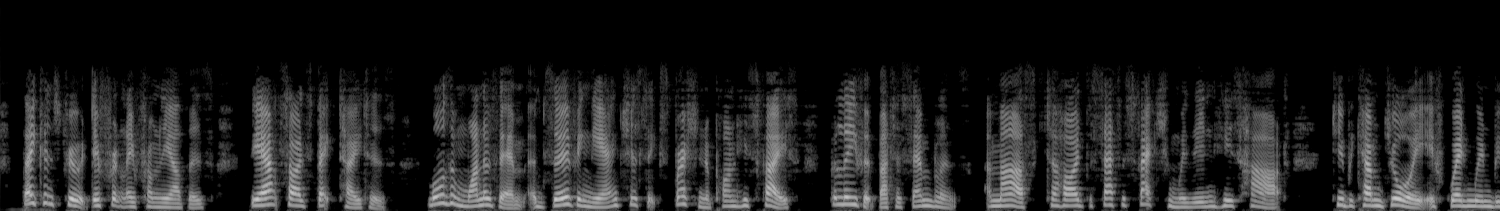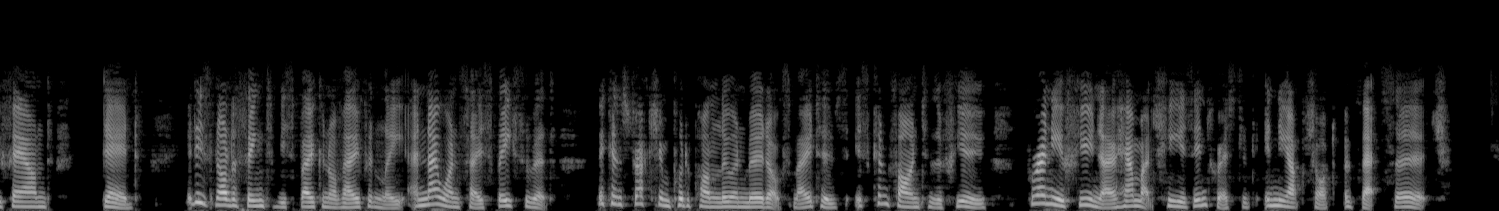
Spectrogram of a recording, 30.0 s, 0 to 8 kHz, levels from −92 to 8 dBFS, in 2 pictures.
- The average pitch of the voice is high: Yes, high, 200 Hz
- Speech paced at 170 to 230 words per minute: Yes, average, 180 wpm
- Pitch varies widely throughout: Yes, wide, 5.8 semitones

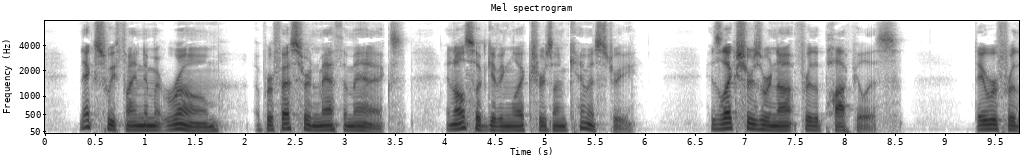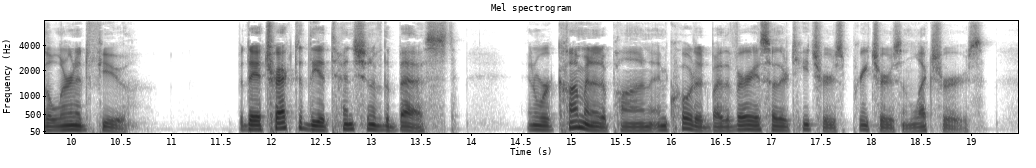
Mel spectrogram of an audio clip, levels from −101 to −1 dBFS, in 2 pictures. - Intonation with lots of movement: No, average, 3.6 semitones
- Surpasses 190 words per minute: No, average, 155 wpm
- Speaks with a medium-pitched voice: No, low, 100 Hz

